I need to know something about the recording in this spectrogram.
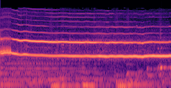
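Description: A woman singing one long, very high held note that slides up into pitch at the start and then holds steady, over background music with a bass line.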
